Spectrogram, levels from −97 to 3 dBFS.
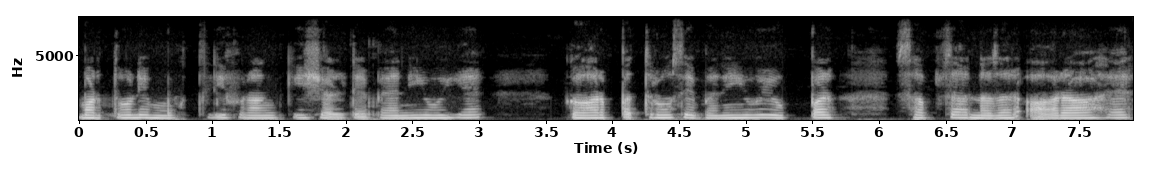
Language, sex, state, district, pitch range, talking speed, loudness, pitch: Hindi, female, Delhi, New Delhi, 195-210 Hz, 120 wpm, -18 LUFS, 205 Hz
